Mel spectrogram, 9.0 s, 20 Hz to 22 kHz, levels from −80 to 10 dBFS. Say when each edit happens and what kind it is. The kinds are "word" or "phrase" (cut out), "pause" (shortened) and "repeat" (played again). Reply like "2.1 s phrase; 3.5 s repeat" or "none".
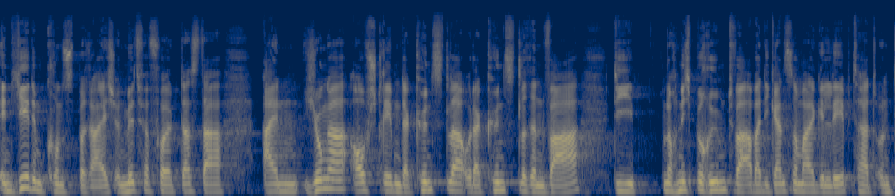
none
